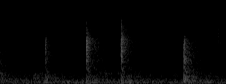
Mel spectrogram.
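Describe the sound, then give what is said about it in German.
Faint scratching of someone writing down an equation: four short strokes at uneven intervals over a quiet background hiss. “das d nach dt da, ich schreibe einfach jetzt diese Gleichung ab”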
